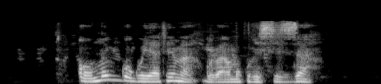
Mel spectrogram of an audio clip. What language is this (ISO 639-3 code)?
lug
